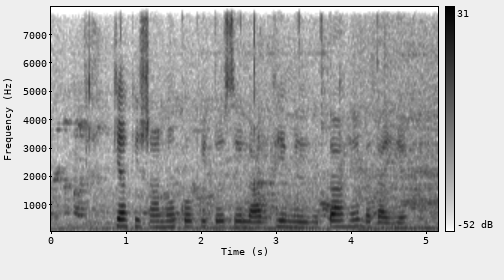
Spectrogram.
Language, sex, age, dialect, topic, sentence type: Hindi, female, 25-30, Kanauji Braj Bhasha, agriculture, question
